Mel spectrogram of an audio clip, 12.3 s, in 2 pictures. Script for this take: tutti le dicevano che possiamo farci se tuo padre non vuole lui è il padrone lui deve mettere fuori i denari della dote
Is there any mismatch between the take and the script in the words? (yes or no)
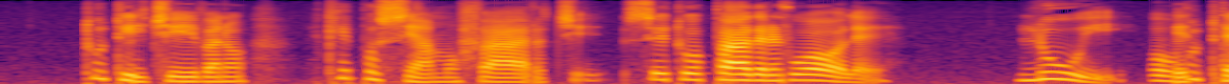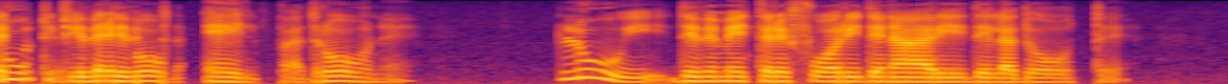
yes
